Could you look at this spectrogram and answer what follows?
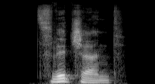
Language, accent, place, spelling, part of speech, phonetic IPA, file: German, Germany, Berlin, zwitschernd, verb, [ˈt͡svɪt͡ʃɐnt], De-zwitschernd.ogg
- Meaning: present participle of zwitschern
